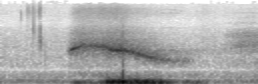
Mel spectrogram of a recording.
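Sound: person whistling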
